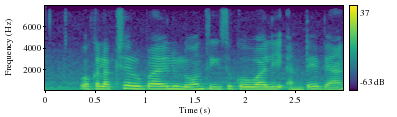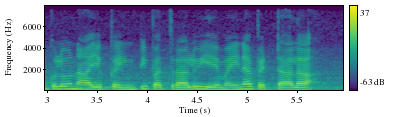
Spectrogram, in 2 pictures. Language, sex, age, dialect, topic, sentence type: Telugu, female, 25-30, Central/Coastal, banking, question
